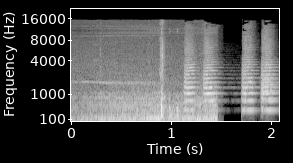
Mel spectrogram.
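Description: A boombox key clicks about a second in, and music starts at once: a quick run of short, clipped pitched notes.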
